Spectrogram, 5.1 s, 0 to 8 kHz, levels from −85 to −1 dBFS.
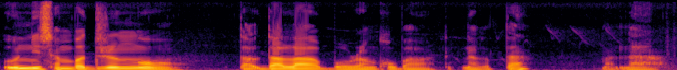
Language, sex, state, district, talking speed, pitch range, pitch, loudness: Garo, male, Meghalaya, South Garo Hills, 95 wpm, 80-120 Hz, 95 Hz, -18 LUFS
